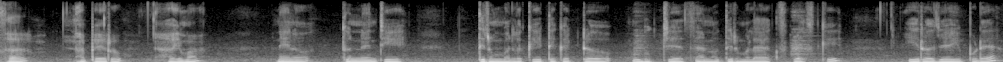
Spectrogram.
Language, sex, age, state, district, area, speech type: Telugu, female, 18-30, Andhra Pradesh, Anakapalli, rural, spontaneous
